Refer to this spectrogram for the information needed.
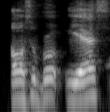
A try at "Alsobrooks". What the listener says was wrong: also Brooks, not Brooke.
